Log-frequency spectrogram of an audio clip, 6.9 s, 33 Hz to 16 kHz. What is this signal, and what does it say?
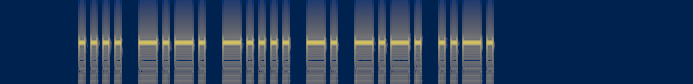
Morse code, heard as a keyed tone, about 20 wpm, 700 Hz. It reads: HC6NCF
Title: DXCC-100 Call Signs - 6 Characters - Repeated 3x - 20wpm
